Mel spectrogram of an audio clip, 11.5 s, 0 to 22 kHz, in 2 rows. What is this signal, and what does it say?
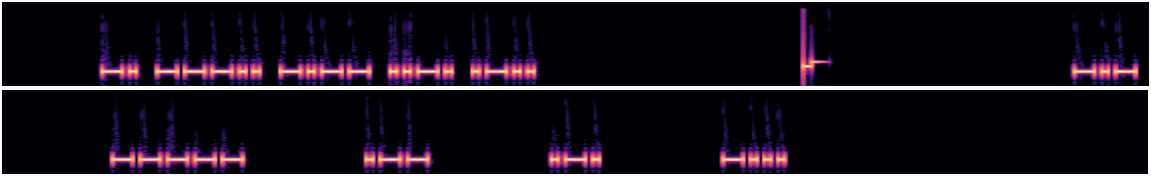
Morse code, heard as a keyed tone, about 35 wpm, spaced as for 18 wpm, 700 Hz. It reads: N8YFL K0WRB
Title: USA Call Signs - 5 Characters - 6x Character Spacing - 35wpm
